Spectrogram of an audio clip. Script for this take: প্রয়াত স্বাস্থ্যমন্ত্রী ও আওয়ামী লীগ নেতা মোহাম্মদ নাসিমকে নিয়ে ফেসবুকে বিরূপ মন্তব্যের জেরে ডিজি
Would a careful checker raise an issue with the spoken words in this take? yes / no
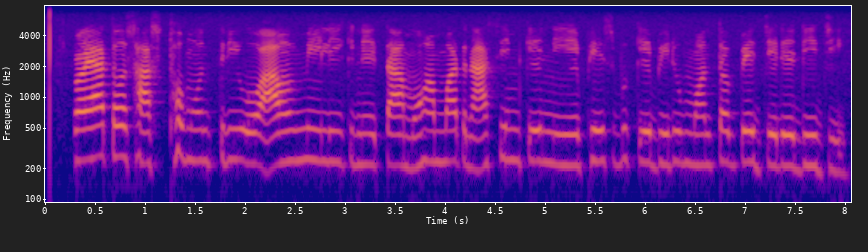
no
